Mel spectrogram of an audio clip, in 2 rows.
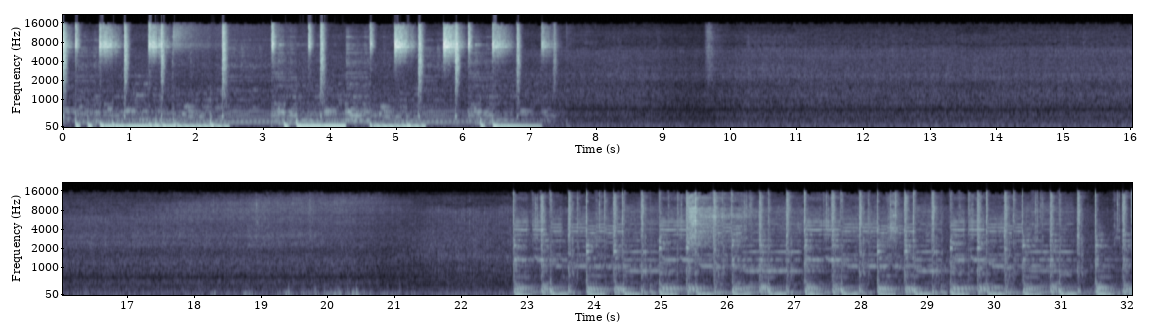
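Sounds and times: concrete mixer truck running: 0.0s - 32.0s.

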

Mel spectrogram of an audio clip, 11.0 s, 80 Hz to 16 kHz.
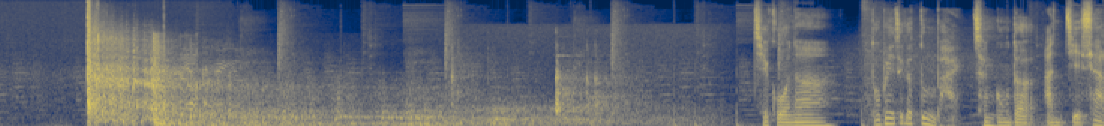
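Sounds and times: long rumbling echo: 0.9s - 7.4s.

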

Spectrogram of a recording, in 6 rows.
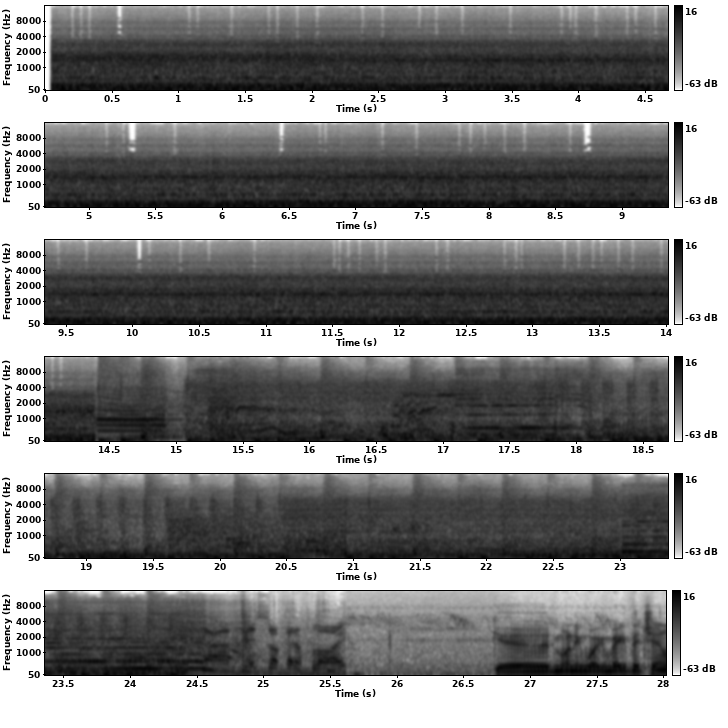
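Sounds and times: aircraft engine and propeller drone: 0.0s - 26.7s
steady whine: 0.0s - 26.8s.

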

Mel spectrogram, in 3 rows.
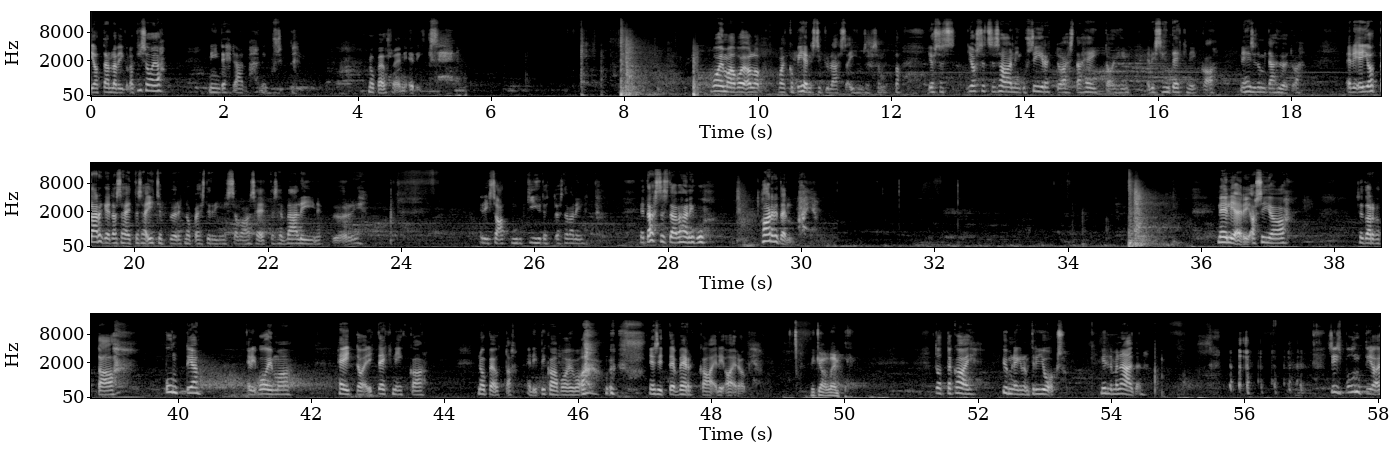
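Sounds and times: heavy ball thudding in a hall: 7.3s - 10.3s, 34.9s - 35.8s.

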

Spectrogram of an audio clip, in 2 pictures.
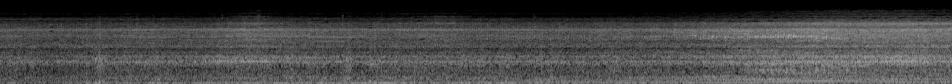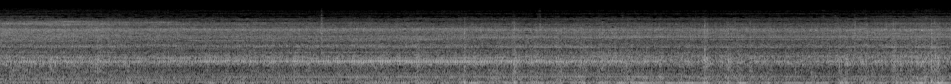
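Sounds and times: scooter engine running: 0.0s - 19.0s
wind and road noise: 0.0s - 19.0s.

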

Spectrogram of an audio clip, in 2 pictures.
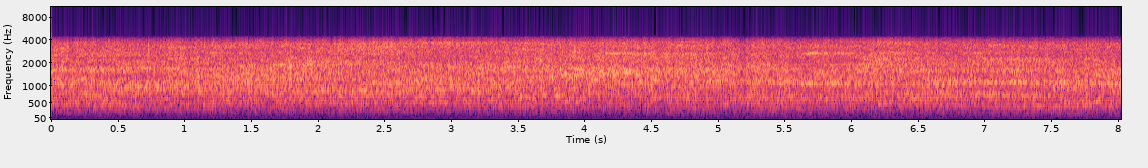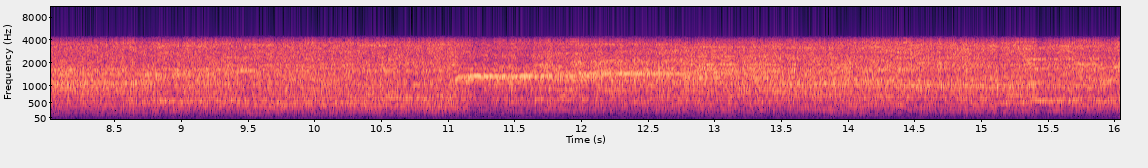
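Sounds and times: echoing voices in a hall: 0.0s - 16.0s.

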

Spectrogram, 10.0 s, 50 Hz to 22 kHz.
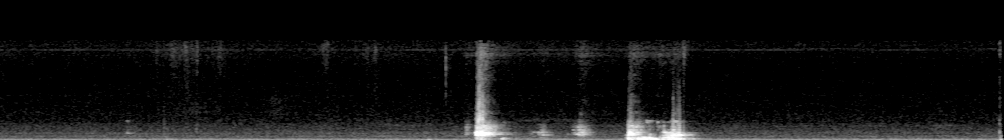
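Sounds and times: dog barking: 4.7s - 7.0s.

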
